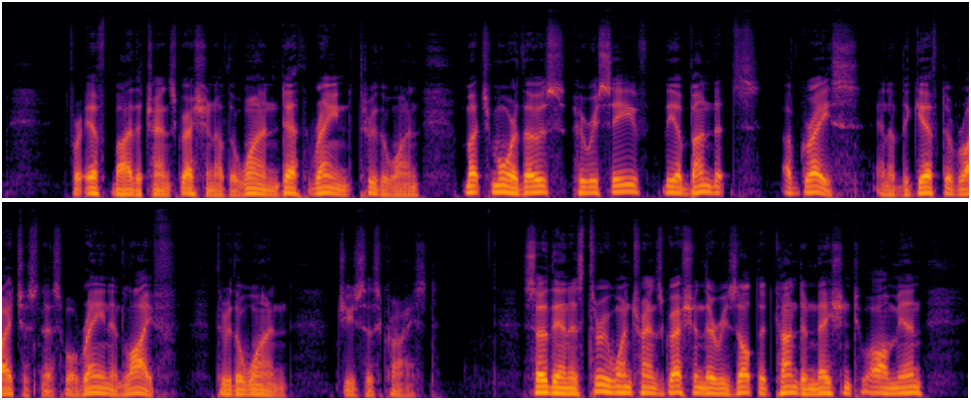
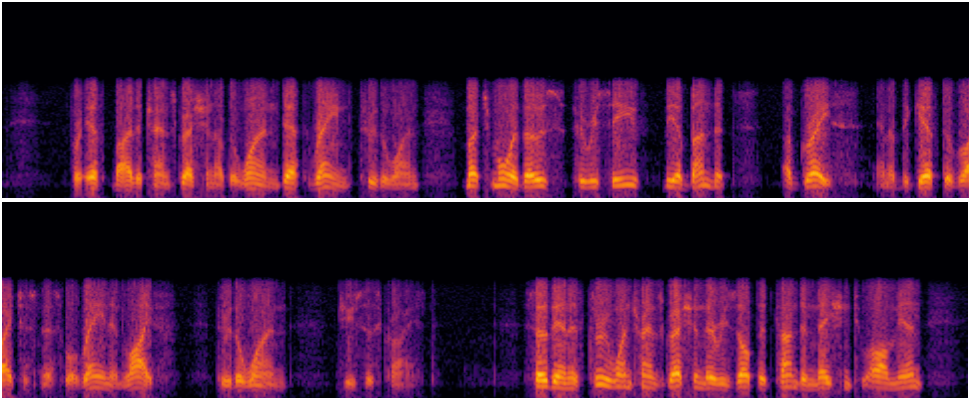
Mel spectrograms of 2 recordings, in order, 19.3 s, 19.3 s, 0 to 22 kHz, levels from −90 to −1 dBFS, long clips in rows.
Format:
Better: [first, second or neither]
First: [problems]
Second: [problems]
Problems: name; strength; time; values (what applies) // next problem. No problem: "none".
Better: first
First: none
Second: phone-call audio; poor line; nothing above 4 kHz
